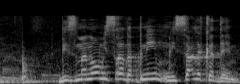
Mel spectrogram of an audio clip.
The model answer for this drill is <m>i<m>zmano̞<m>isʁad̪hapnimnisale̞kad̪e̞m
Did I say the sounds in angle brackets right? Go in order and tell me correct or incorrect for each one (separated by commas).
incorrect, incorrect, correct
